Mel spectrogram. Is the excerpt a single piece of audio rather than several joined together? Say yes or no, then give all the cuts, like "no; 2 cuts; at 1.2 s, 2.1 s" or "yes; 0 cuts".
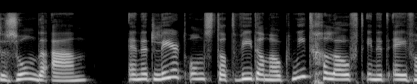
yes; 0 cuts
